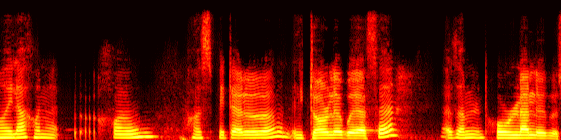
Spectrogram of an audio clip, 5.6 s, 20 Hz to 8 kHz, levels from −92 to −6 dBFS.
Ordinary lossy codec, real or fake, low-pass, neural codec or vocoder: none; fake; 7.2 kHz; codec, 16 kHz, 0.5 kbps, X-Codec, HuBERT features, trained on balanced general audio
